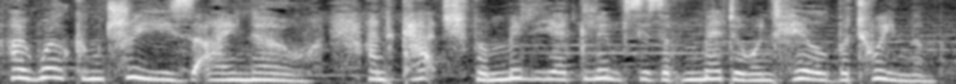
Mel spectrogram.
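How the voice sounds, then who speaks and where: An actress playing a young English governess, narrating in the first person with measured, wistful delivery over music. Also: female voice, fairly high pitch, a little mellow, natural voice. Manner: measured, wistful, rising to urgent. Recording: music under the voice.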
